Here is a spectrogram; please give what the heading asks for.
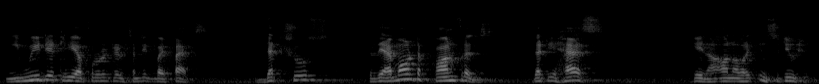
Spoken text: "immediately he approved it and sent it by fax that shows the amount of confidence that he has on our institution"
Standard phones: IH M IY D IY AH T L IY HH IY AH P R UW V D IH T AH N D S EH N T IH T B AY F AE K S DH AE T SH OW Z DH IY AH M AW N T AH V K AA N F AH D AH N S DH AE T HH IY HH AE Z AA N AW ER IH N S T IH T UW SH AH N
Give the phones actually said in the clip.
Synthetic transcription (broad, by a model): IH M IY D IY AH T L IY IY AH P R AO P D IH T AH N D S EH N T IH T B AY F AE K S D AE T SH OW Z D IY AH M AW N T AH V K AA N F AH D AH N S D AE T HH IY HH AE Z AA N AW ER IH N S T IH T UW SH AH N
